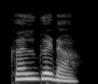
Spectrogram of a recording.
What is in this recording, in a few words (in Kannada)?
"ಕೆಲಕಡೆ", Kannada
